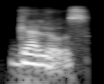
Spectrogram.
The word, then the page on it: gallows: Indian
